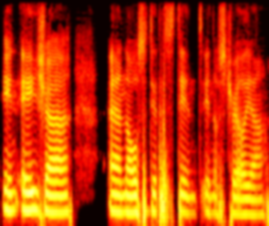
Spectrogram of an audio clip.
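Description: On the low side and a little mellow, this Singapore-raised communications manager in her forties talks at a moderate pace with fairly even intonation. She's a chatty guest on a remote-call podcast interview, with plenty of ums and restarts; no echo, highs cut off.

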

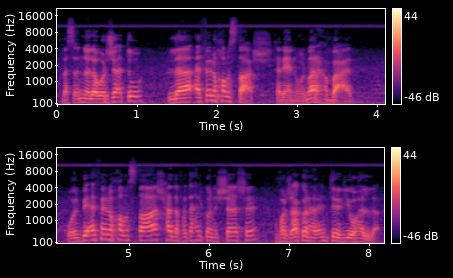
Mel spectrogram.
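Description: Very fast-talking Levantine Arabic male host. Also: a little high, expressive. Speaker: podcast host. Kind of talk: casual conversational interviewing.

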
